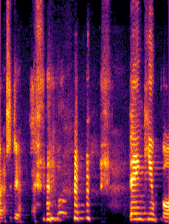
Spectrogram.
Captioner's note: laughter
